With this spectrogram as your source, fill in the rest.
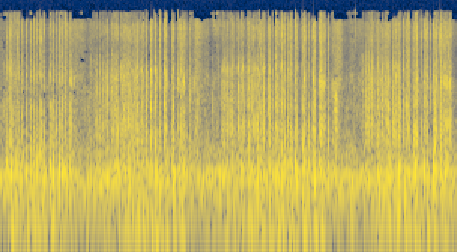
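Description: Long almond-shaped nails and fingertips grip, squeeze and scratch the surface of a small, hollow black leather handbag held close to the microphone. The result is a steady, dense stream of squeaky rubbing and crackly scratching, full in the low end, with quick bright ticks throughout.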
